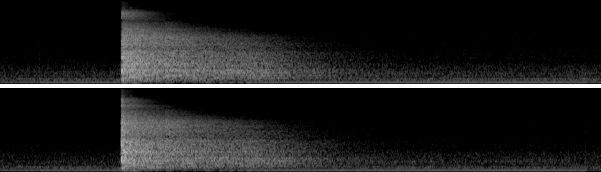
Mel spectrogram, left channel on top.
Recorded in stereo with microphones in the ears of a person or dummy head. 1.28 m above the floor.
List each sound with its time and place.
1.2 s a gunshot: 60° right (ahead or behind), 2 m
